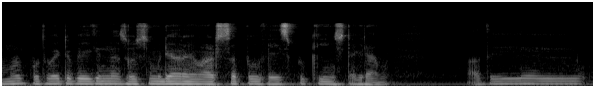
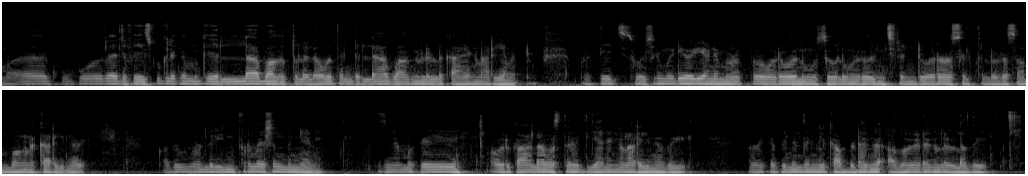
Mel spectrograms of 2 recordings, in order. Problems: none marked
